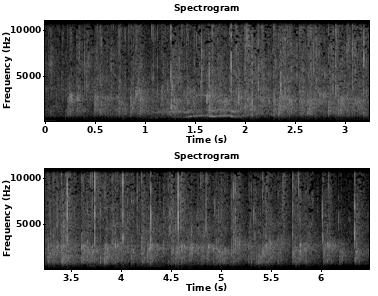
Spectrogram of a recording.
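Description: An audience breaks into steady, sustained applause for Jesus after a closing prayer at a church service, a dense wash of many hands clapping that stays loud and even throughout, with faint voices calling out beneath it.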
